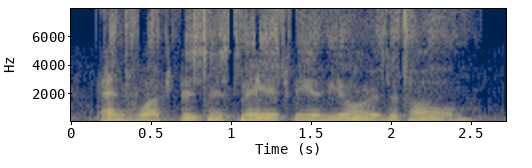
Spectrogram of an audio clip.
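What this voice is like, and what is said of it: Irish accent. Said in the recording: “with a marked Irish accent.”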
